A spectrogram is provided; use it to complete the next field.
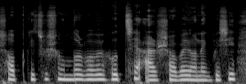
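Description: Her voice fairly high, a woman is heard in a very clean recording with a silent background and a dry, close sound with no echo. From Bangladesh, Munshiganj. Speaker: vlogger. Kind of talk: voiceover narration of a family video. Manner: casual, code-switching with English.

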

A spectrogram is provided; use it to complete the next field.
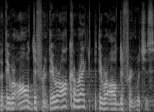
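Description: A man talks with clear music in the background. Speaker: preacher. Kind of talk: sermon. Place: church. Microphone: headset.

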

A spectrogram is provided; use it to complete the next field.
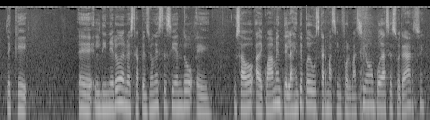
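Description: A woman speaks at a moderate pace with ordinary pitch variation. Light noise sits in the background. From Costa Rica. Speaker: TV presenter. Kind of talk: TV panel moderation. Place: studio. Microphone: lapel.

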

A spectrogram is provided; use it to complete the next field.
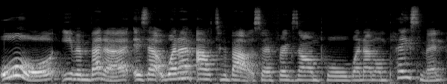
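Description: In a room with audible echo but a quiet background, a woman talks at a very fast pace with ordinary pitch variation. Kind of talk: casual vlog chat. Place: home room. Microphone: phone near.

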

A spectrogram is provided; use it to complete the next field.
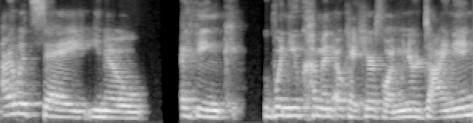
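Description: The speaker has an American accent. There is audible room echo over a quiet background. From United States. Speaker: etiquette expert. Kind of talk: interview. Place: home room. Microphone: video call.

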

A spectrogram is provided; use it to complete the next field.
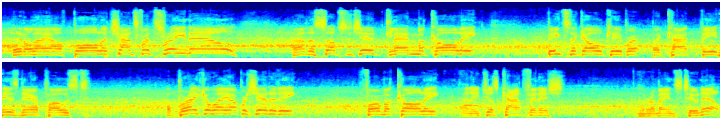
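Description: Loud background noise accompanies fairly slow speech in a dry sound with no echo. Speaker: football commentator. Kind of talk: live football match commentary over highlights. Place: stadium.

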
